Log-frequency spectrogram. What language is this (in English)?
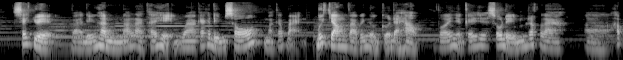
Vietnamese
